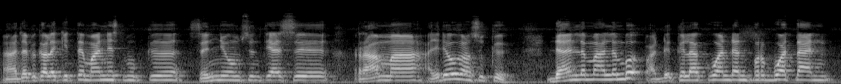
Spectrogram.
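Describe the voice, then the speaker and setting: A man's voice: high voice, bright, forceful tone, slight background noise. Malaysian man teaching a religious text. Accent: Malaysian Malay, Terengganu. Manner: explains slowly, repeats key phrases with many "ha" fillers. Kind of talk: religious book lesson.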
